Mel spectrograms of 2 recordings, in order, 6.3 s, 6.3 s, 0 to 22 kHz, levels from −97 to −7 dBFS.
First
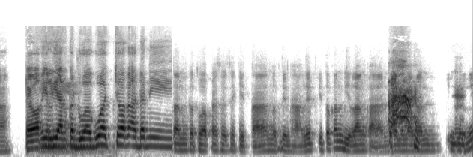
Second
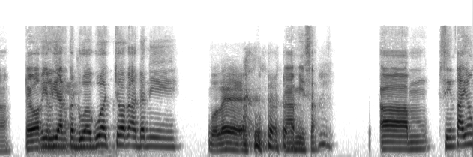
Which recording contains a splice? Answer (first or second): first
